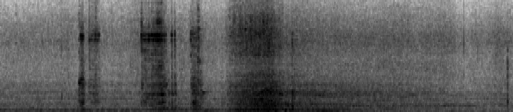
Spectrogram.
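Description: Jeep Grand Cherokee's engine running at low speed as the SUV drives across grass, with a few short clicks and a louder rush of noise about three seconds in.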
